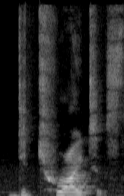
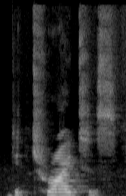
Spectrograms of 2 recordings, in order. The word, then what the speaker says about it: detritus: for turning in and today's word is dtis detrus how do you pronounce it dtis repeat after me d dtis detrus d e t r i t u s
